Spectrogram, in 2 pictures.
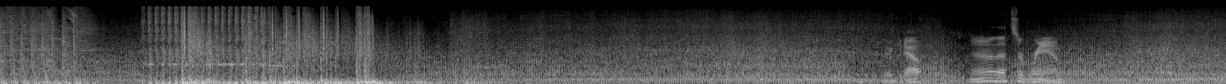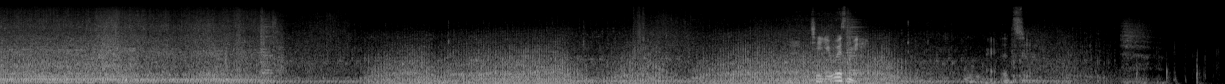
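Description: A vehicle engine drones steadily.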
